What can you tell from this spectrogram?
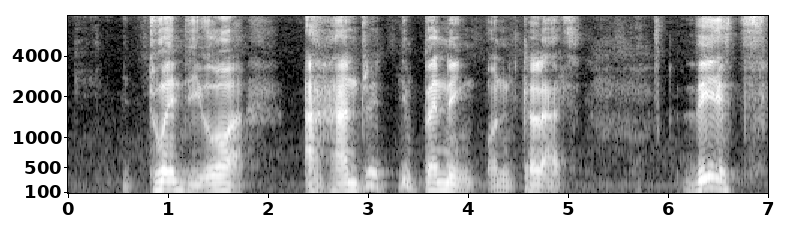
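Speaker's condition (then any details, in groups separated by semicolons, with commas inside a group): Neurological disease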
